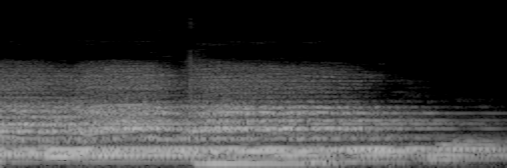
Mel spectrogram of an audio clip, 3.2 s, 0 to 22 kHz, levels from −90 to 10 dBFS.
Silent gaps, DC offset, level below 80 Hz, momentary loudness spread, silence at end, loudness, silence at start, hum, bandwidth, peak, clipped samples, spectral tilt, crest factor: none; under 0.1%; -36 dBFS; 7 LU; 0 s; -24 LUFS; 0 s; none; 6 kHz; -10 dBFS; under 0.1%; -8.5 dB/octave; 12 dB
